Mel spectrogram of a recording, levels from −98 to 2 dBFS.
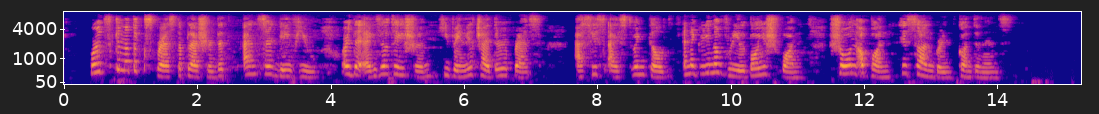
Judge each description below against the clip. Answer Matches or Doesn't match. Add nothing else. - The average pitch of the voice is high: Matches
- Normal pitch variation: Doesn't match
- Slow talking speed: Matches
